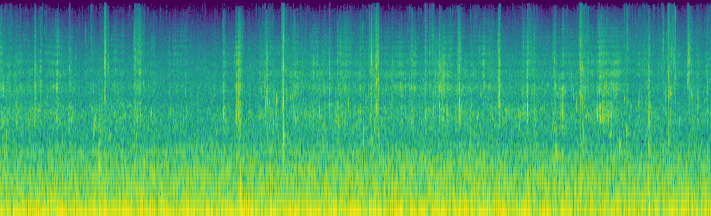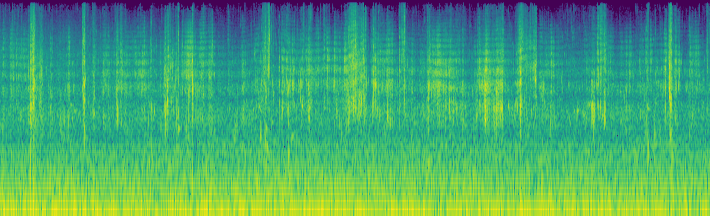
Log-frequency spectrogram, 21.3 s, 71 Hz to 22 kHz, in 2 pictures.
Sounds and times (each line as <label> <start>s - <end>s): ship passes-by 0.0s - 15.0s
lapping waves 0.0s - 21.3s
